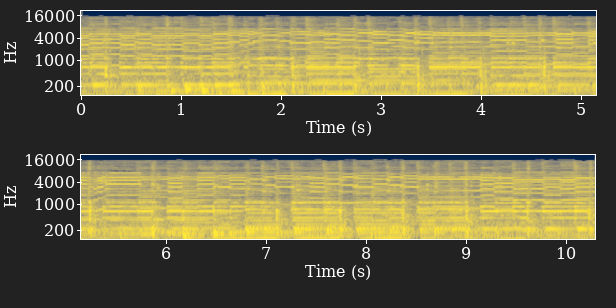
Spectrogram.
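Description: Galician gaita (bagpipe) playing a quick melody over its steady drone, with an acoustic guitar strumming a rhythm accompaniment.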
